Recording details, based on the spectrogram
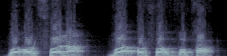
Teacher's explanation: व और फ का उच्चारण होता है दांत और ओष्ठ के माध्यम से, दांत और ओष्ठ के माध्यम से, मतलब कि दंतोष्ठ।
